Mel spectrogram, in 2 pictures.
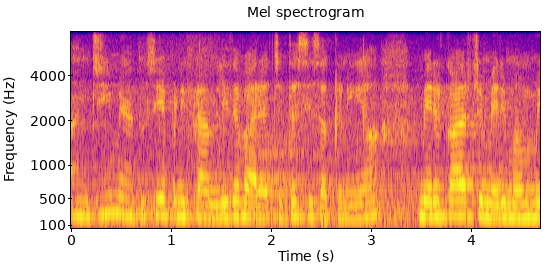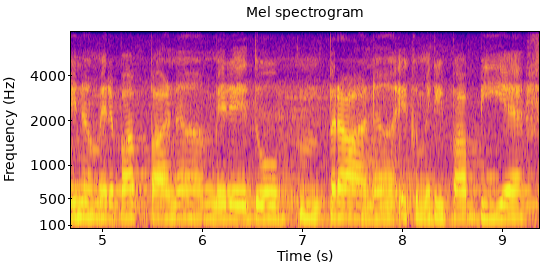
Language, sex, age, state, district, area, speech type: Dogri, female, 18-30, Jammu and Kashmir, Udhampur, rural, spontaneous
